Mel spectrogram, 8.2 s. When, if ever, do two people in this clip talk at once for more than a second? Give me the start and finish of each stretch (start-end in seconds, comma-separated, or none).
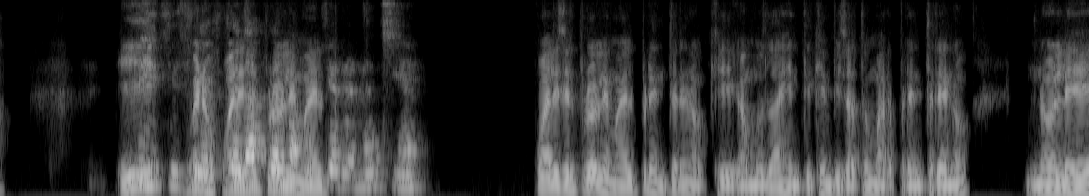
1.0-2.5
